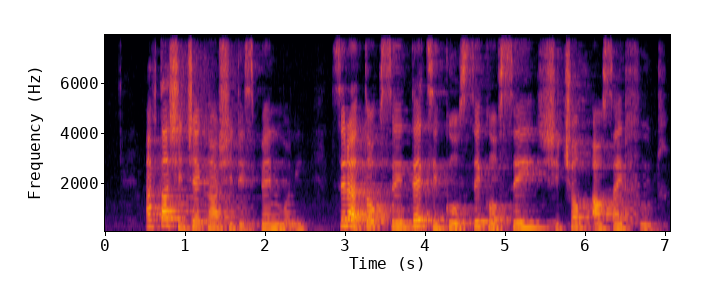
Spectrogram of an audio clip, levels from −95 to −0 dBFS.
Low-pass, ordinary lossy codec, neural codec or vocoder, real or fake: none; none; none; real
